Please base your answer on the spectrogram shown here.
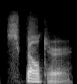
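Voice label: "spelter", American English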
